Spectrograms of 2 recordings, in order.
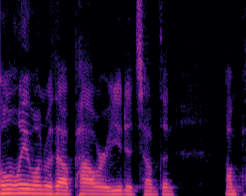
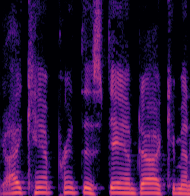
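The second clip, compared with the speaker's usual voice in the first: put-on mild irate half-shouted yell; 4 semitones higher than usual. Retelling a client's angry phone call: imitating someone screaming. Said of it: "calls screaming at me".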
